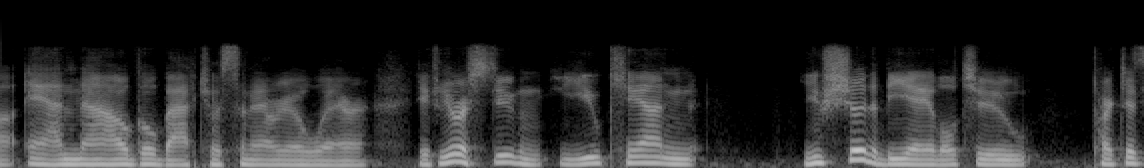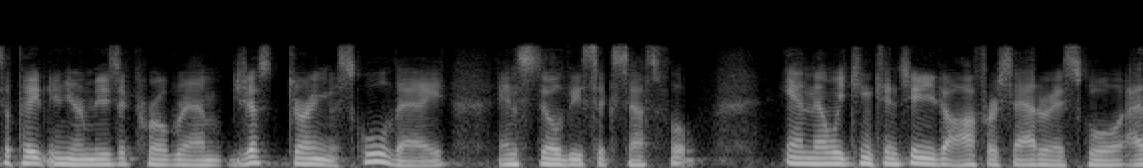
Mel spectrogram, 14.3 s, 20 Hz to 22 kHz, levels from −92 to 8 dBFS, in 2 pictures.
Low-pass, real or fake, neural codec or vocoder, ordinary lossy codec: 7.2 kHz; fake; codec, 16 kHz, 1 kbps, FunCodec, trained on Chinese and English, 50 frames a second; Opus, 32 kbps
